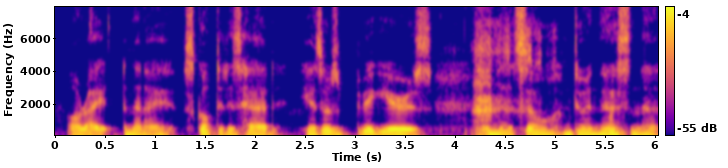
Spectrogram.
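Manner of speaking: very hushed, deep, low, soft, dry ASMR murmur. Describing a craftsperson's narration of his work, imitating his dry ASMR voice. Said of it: "this very dry A S M R voice where he's like".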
